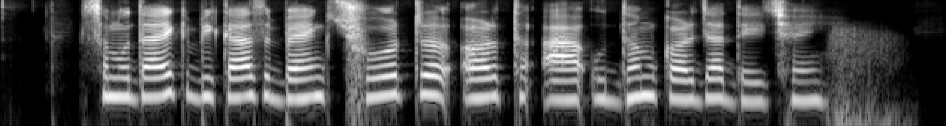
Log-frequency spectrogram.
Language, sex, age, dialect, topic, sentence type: Magahi, female, 25-30, Western, banking, statement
